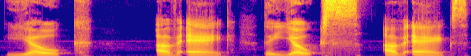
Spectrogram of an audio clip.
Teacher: There's no L. It's totally silent. So, this means it is a silent letter.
